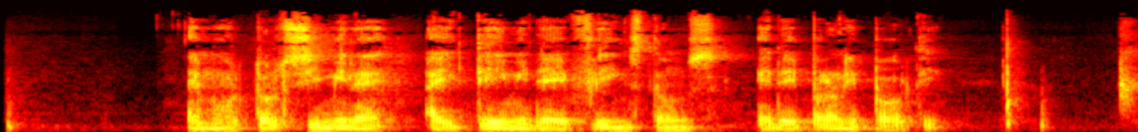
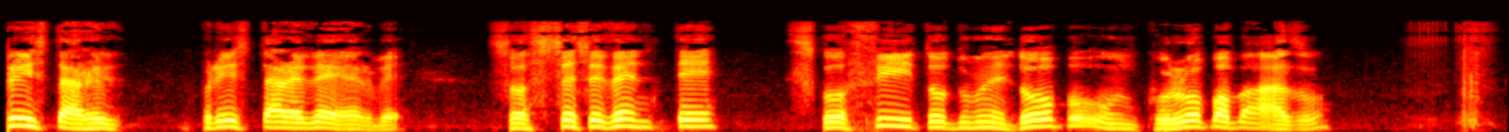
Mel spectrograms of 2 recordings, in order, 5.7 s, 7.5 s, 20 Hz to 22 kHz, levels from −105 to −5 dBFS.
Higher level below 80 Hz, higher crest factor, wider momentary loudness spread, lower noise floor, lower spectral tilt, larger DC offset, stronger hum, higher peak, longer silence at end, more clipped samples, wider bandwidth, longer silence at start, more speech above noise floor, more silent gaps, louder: first, -54 dBFS vs -62 dBFS; about the same, 20 dB vs 18 dB; first, 16 LU vs 11 LU; first, -70 dBFS vs -65 dBFS; second, -3.5 dB/octave vs -6 dB/octave; neither; neither; about the same, -6 dBFS vs -4 dBFS; second, 0 s vs 0.15 s; neither; first, 16 kHz vs 11.5 kHz; about the same, 0.05 s vs 0.05 s; about the same, 45 dB vs 44 dB; neither; second, -24 LUFS vs -21 LUFS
